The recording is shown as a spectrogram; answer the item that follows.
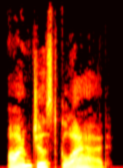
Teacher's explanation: Notice the stress on glad. Just is used for emphasis before an adjective here.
